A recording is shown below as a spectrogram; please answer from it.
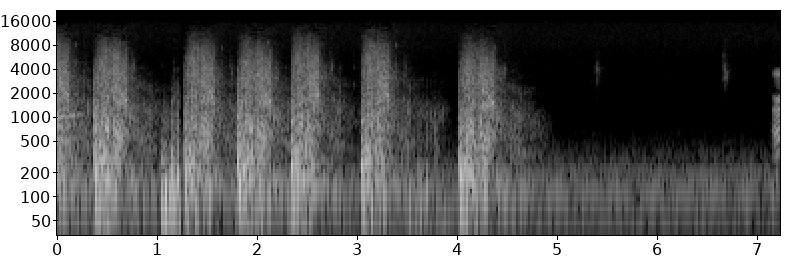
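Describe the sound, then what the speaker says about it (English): Nail gun in Resident Evil Outbreak fired at a zombie, six loud, sharp shots in an irregular rhythm over about four seconds, followed by a quiet tail with faint low hum. "let's go ahead and quickly test the nail gun on a zombie"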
